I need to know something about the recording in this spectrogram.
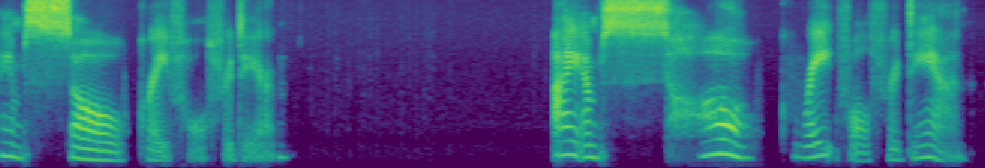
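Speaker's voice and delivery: slowing down, words stretched and meant; slow and intentional thanks; deliberate, slow. Shown as a demonstration. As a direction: linger on each word with intention. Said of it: "deliberate, slow".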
